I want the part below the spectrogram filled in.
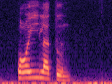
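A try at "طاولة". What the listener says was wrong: উইলাতুন, উইলাতুন। ওয়াও হবে। আমরা আমরা বলি না বিতির নামাজ, আসলে বিতির না, শব্দটা হচ্ছে উইতর। উইতর, ওয়াও, উইতর। হ্যাঁ, তো হচ্ছে উইলাতুন, একটি টেবিল। উইলাতুন।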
